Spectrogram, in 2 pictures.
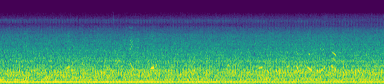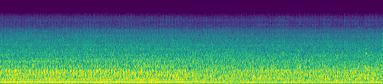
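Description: Steady drone of a motorboat engine running at constant speed, easing off slightly near the end.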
